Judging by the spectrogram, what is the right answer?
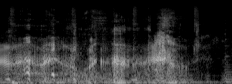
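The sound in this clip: A voice imitating koala bears mating with rough, throaty growls and grunts that waver in pitch, loud and continuous throughout.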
